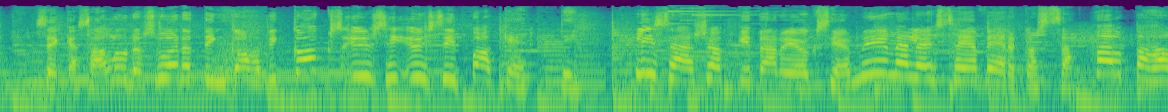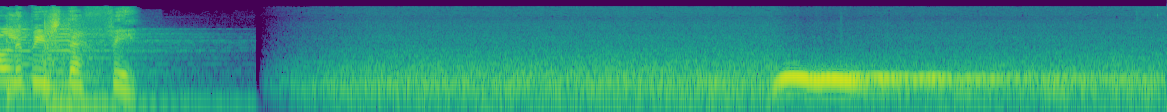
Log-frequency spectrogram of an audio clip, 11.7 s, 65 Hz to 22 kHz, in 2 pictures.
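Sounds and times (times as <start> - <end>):
speech: 0.2 - 6.6
faint hiss: 7.2 - 11.6
owl giving a long low hoot: 9.7 - 11.6.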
